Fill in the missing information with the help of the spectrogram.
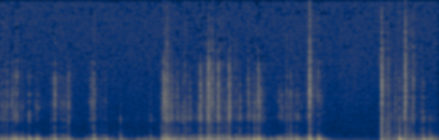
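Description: Long pink nails and fingertips of both hands tap and scratch the bare grille of a rounded, hollow, white perforated metal microphone head held up close. A rapid run of short, dull, low-heavy taps and scratchy clicks comes in bursts, with a brief lull near the middle and a near-silent gap before a final flurry. Each tap dies away almost instantly.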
